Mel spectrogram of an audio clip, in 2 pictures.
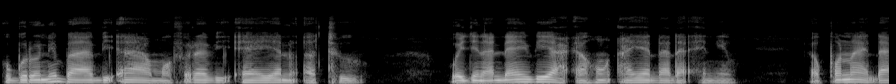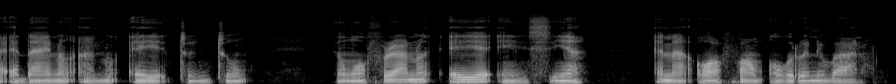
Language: Akan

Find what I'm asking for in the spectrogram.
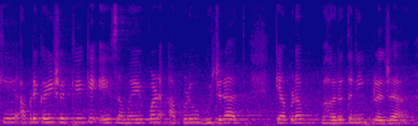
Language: Gujarati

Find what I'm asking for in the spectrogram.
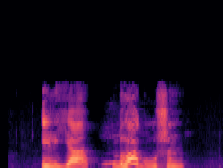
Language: Russian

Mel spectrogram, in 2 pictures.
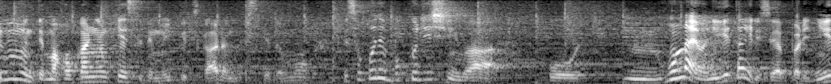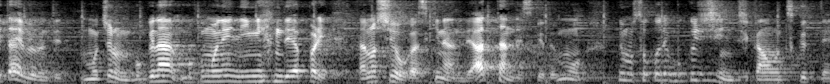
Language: Japanese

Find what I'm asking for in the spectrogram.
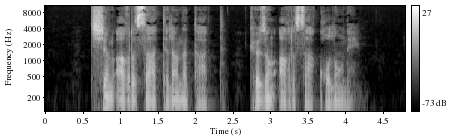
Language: Uyghur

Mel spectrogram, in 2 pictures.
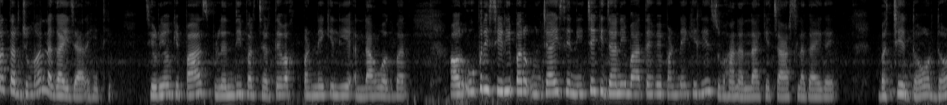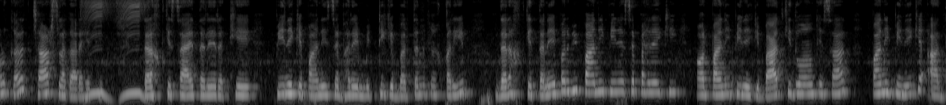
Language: Urdu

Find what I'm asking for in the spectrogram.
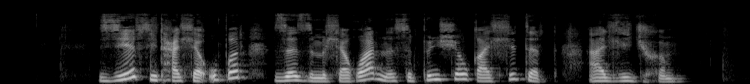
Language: Kabardian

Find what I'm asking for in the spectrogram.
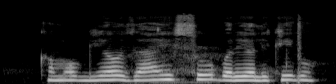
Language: Pashto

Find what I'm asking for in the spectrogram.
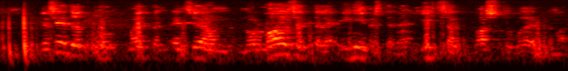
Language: Estonian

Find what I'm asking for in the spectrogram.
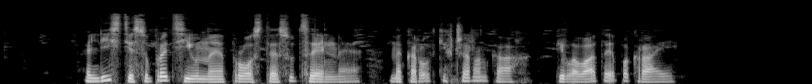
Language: Belarusian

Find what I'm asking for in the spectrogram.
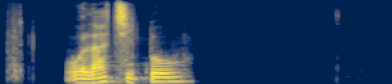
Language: Gen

